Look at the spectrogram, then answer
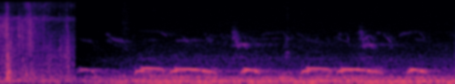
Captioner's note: dove cooing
